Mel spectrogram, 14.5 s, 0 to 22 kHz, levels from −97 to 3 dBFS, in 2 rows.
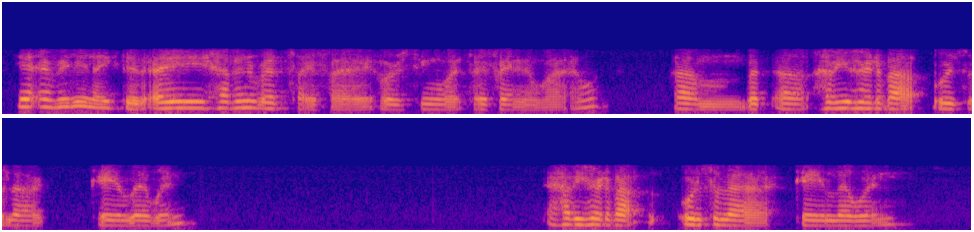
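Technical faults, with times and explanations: Throughout, GSM full-rate codec: the speech is confined to a 250 Hz to 3.7 kHz band and carries a plainly audible buzzy, gravelly roughness, because the voice is rebuilt from a vocal-tract model driven by sparse, regularly spaced pulses. This fits a 13 kbps rate.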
